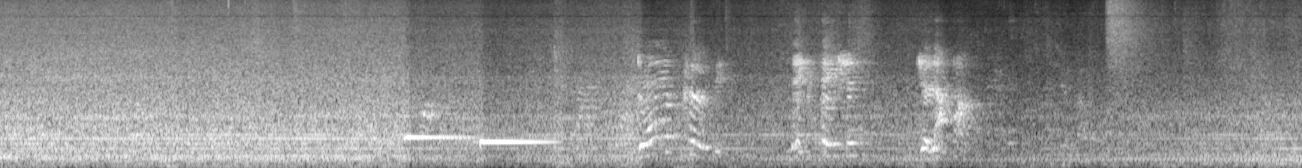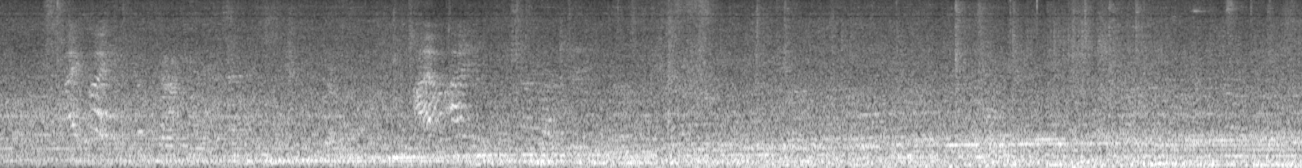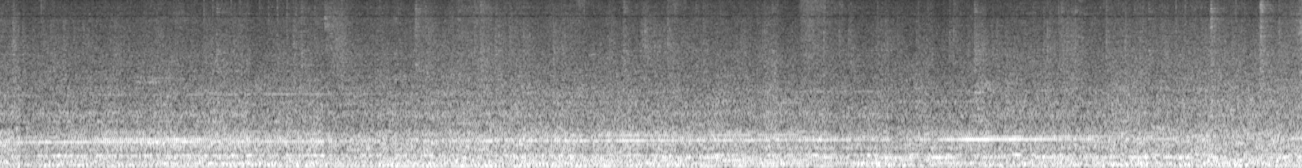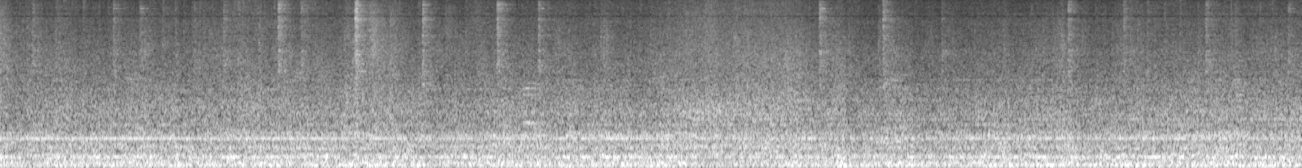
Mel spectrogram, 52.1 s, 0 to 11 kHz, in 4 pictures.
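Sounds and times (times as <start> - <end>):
train rumble with motor whine: 0.0 - 52.0.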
